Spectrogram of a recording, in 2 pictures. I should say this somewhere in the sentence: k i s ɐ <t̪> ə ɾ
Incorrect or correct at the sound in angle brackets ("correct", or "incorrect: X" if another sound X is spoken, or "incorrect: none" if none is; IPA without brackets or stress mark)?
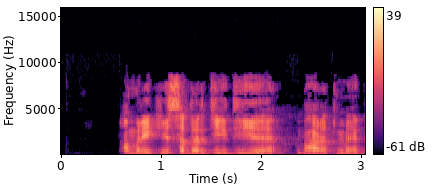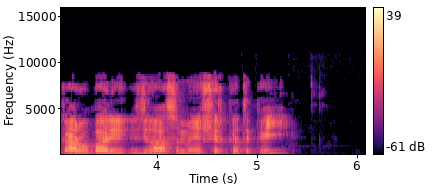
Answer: incorrect: d̪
